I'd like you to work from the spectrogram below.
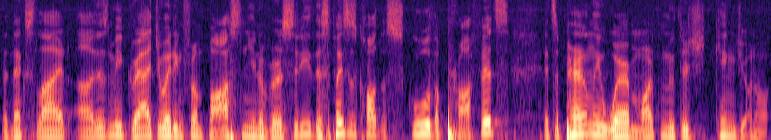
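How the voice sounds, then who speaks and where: A man's voice: medium pitch, mellow, low-quality recording. A man in his thirties, a youth pastor giving a casual, rambling talk to a church youth group, full of fillers and asides. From United States. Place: church room.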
